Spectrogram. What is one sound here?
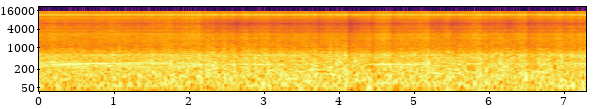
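Wind buffets loudly against the rider.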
